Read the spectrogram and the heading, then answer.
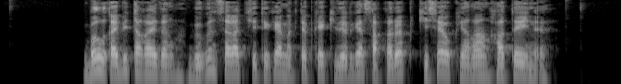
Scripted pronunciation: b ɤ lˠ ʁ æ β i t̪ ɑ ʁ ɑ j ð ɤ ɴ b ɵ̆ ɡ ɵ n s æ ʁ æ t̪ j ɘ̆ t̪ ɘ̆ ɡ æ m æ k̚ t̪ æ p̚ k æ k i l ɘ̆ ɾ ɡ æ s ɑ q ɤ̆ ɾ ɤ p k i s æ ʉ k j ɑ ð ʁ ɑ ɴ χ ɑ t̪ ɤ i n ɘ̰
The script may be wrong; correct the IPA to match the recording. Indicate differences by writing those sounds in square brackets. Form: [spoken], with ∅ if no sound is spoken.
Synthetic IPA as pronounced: b ɤ lˠ ʁ æ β i t̪ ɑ ʁ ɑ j ð ɤ ɴ b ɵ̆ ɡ ɵ n s æ ʁ æ t̪ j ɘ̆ t̪ ɘ̆ ɡ æ m æ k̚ t̪ æ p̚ k æ k i l ɘ̆ ɾ ɡ æ s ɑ q ɤ̆ ɾ ɤ p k i s æ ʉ k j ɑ ð ʁ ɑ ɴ χ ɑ t̪ ɤ i n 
